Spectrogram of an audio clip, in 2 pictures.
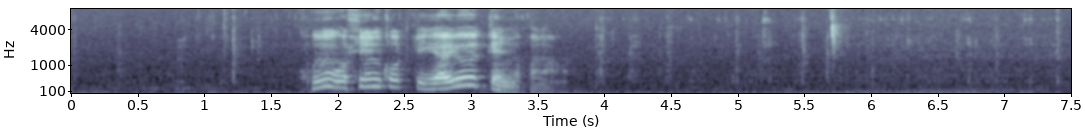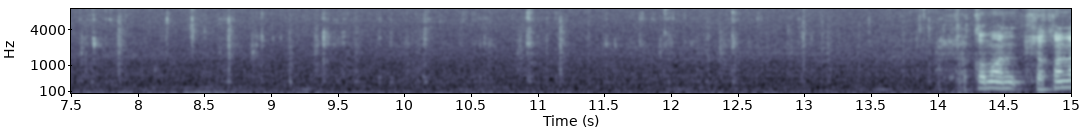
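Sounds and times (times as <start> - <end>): person chewing food: 0.1 - 1.7, 3.4 - 14.3
mouth clicks and smacks: 0.3 - 1.6, 3.7 - 14.3.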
